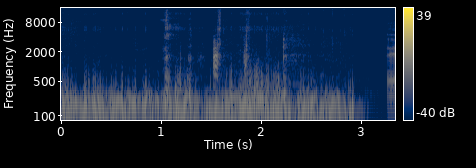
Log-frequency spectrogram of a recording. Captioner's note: laughs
